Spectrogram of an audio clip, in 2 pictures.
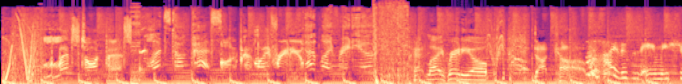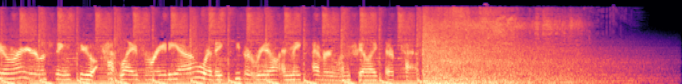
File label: Generic Sweeper; PetExpo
